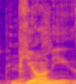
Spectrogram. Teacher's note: Peonies, okay. And you kind of almost barely say the O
